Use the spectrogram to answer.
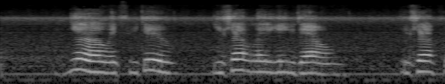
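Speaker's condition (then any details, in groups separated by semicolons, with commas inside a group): Spinal muscular atrophy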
